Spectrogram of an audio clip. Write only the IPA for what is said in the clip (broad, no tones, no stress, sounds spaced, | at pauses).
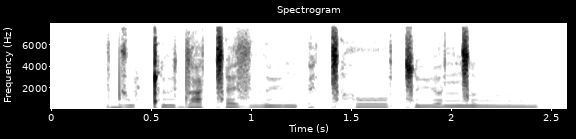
d ɯ w ǃ ʉ d a ǀ ɛ z ð yː ŋ ʔ ɛ̤ ǀʰ ɤː ǀ yː ɐ̯ ŋ͡ǀ ɯː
